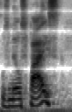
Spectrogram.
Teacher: Então se o A é vogal e o I é semivogal, o A é mais e o I é menos, o som diminui. Como são duas é ditongo e se o som diminui, decresce ditongo decrescente. · O que acontece? Como esse I é menos forte que a anterior na palavra pais, os meus pais, ele se agarra na anterior formando uma sílaba junto com a anterior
